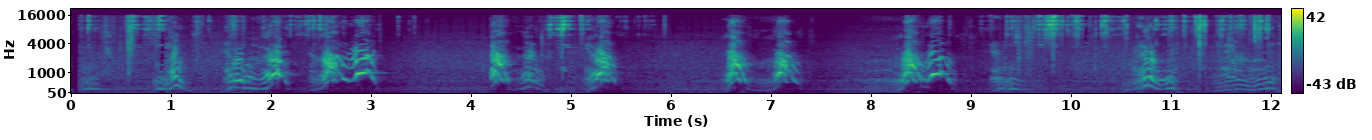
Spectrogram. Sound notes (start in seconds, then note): 0.5 Ella growls and barks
